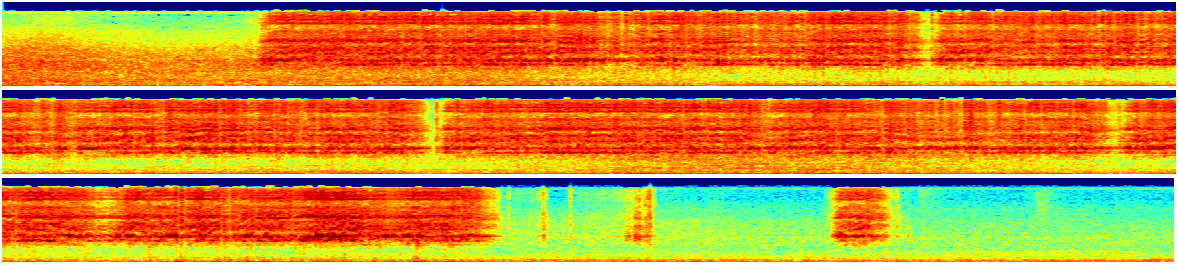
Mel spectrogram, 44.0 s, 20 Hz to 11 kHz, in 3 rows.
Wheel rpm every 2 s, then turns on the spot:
0, 60, 110, 110, 110, 80, 110, 110, 120, 90, 110, 90, 100, 80, 90, 110, 90, 0, 0, 10, 0, 0.
none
